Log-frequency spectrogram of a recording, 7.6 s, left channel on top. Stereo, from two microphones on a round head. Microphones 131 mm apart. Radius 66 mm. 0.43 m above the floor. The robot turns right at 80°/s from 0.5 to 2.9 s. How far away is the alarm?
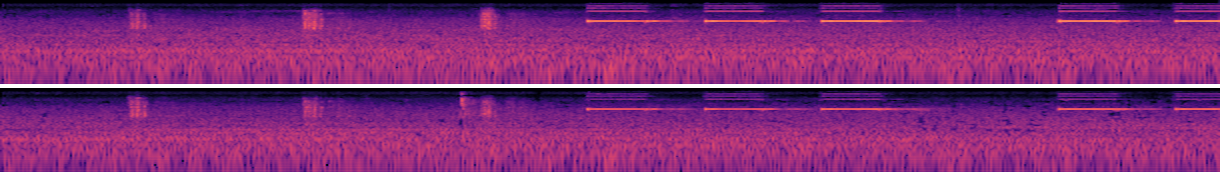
About 0.9 m.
